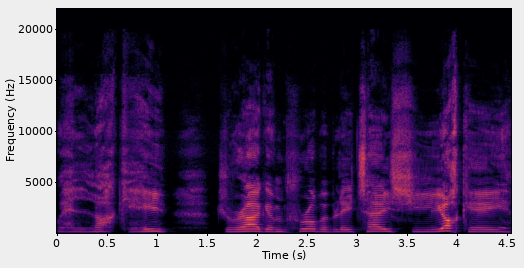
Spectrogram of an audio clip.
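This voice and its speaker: A woman uses a put-on character voice at medium pitch. She speaks at a very slow pace with monotone, flat intonation. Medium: read story. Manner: loud, hollering.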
